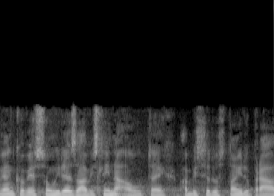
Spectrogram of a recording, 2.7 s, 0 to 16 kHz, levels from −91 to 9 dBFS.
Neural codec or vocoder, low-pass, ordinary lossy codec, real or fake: none; 7.2 kHz; MP3, 48 kbps; real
